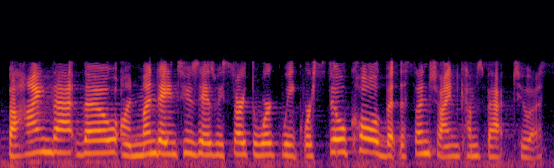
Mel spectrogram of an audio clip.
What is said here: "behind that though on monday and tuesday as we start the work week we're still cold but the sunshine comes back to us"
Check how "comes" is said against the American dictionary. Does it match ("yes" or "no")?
yes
